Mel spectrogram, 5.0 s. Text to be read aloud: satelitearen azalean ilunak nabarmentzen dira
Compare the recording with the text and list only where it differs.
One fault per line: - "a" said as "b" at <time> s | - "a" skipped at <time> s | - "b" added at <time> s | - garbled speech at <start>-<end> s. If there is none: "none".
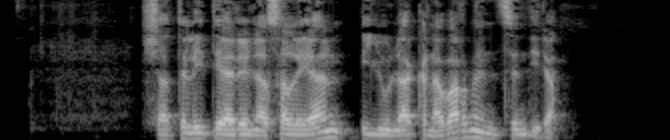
none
